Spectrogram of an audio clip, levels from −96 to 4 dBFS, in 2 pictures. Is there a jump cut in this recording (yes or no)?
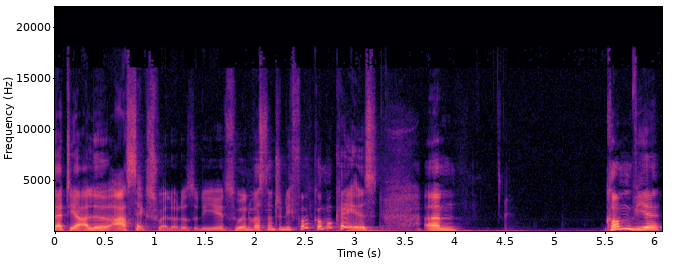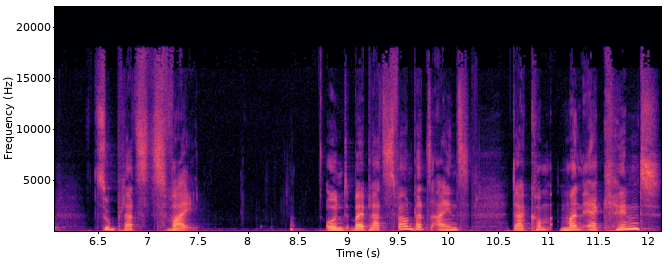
yes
